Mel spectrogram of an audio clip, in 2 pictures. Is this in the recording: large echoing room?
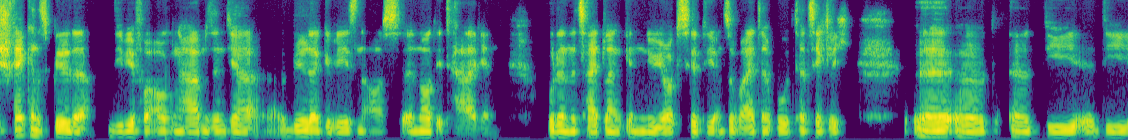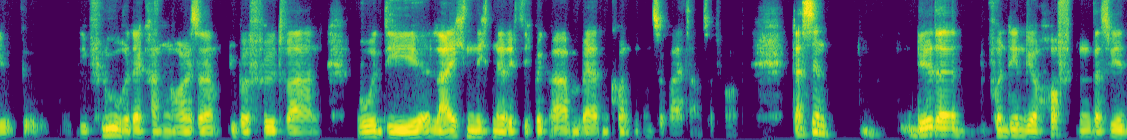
no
